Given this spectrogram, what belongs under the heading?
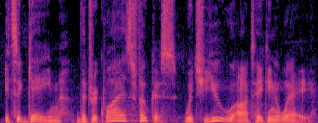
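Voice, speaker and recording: A man's voice: mid-range voice, expressive, unhurried, a little mellow, big-room sound. A performer voicing a dry, aloof man with a cutting manner.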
